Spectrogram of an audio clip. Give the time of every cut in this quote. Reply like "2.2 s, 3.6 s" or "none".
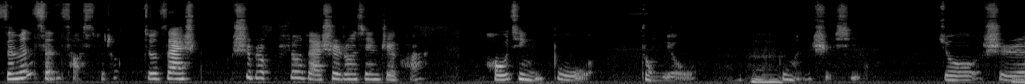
none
